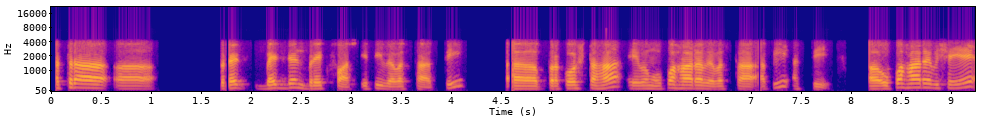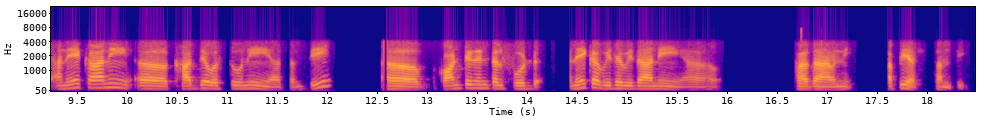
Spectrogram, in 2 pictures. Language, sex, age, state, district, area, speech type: Sanskrit, male, 30-45, Karnataka, Bangalore Urban, urban, conversation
